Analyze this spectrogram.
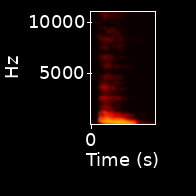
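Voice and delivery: high loud oh of distress; anguished oh. A narrator's reading. Milady crying out before Felton. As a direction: let out a cry of shame.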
